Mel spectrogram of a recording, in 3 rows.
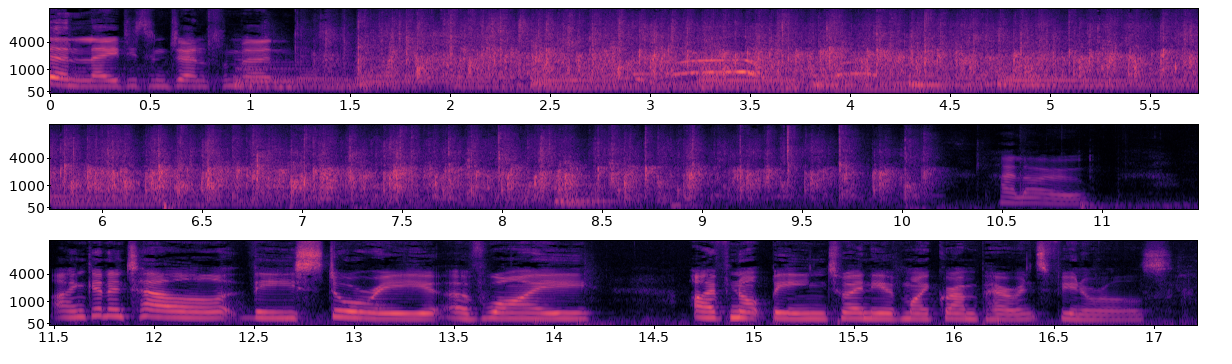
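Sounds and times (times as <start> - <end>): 
speech: 0.0 - 1.9, 10.5 - 17.1
sustained applause from a large audience: 1.2 - 10.3.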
